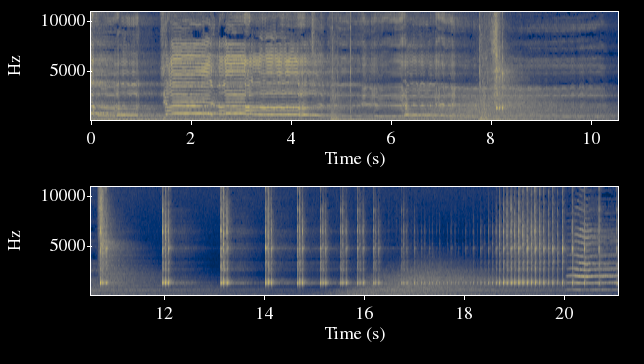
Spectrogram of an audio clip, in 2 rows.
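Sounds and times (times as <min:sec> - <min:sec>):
low steady background: 0:06.6 - 0:21.0
ringing sustained tone: 0:10.2 - 0:21.0
high percussive note roll: 0:10.7 - 0:21.0.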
